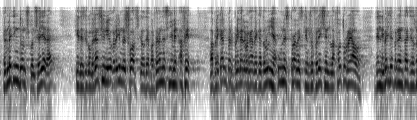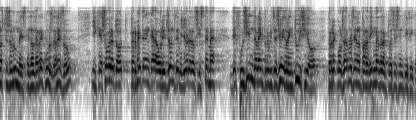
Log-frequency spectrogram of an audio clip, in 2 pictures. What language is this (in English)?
Catalan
